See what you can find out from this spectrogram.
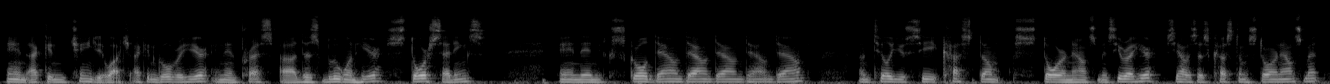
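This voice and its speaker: A man walks through software settings in an informal, unscripted way. His voice is mid-pitched and relaxed, with a noticeable creak. He explains each step simply and often repeats himself. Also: moderate pace. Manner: simple, repetitive step-by-step instruction. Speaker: software tutorial presenter. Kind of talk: casual unscripted screen-share walkthrough.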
